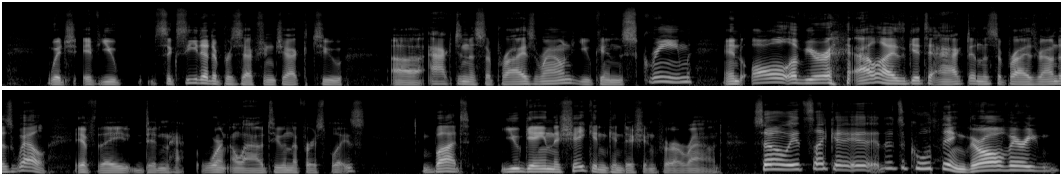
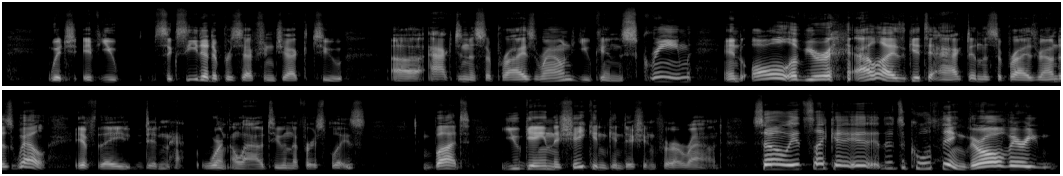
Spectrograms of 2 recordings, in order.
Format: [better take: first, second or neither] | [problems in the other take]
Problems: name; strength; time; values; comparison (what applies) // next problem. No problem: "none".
first | thin; very; fading below 350 Hz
